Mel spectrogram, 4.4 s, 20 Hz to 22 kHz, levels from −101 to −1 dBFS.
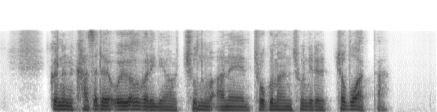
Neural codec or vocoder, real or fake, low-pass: codec, 16 kHz, 0.5 kbps, X-Codec, WavLM features, trained on Multilingual LibriSpeech; fake; 7.2 kHz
